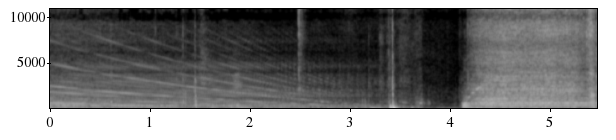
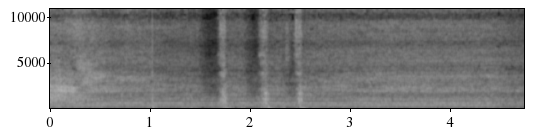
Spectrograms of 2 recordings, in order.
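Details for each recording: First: Electrolux Twinstream wet and dry vacuum cleaner, used from a listing: motor runs with loud air whooshing from the exhaust, smells like a new motor; owner suspects disintegrating foam bits cause the noise. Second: Electrolux Twinstream wet and dry vacuum cleaner, unboxed, running normally: steady high airy roar with even motor hum, no rattles or surging; average suction, judged less than a Henry.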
